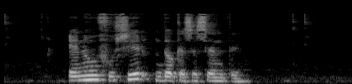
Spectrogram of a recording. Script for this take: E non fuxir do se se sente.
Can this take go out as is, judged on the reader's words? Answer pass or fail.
fail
